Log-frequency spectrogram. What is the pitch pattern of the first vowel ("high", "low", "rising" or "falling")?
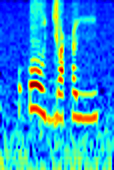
falling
